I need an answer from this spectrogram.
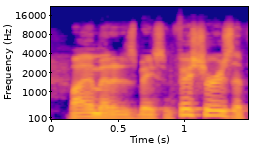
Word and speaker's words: BioMEDit: And our fourth one is really interesting, and I may mispronounce this. Is it Biomedit? Biomedit.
